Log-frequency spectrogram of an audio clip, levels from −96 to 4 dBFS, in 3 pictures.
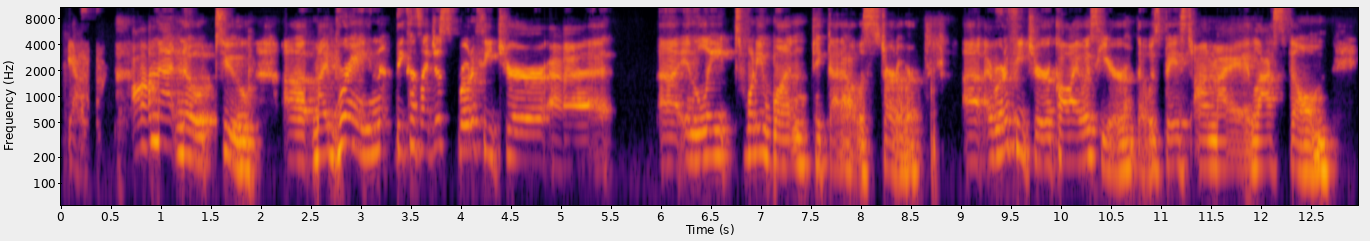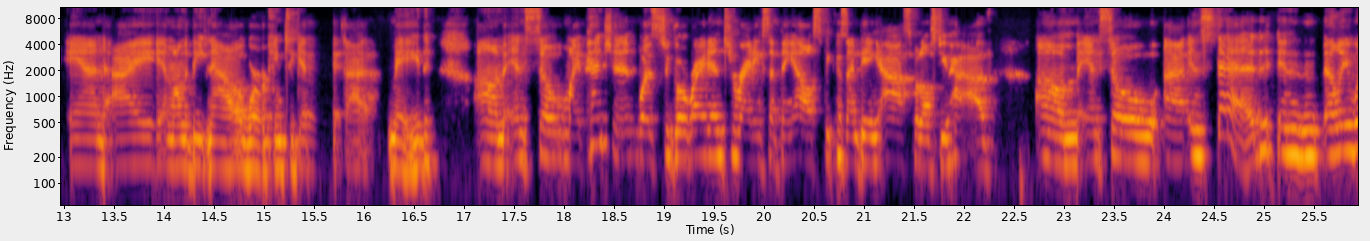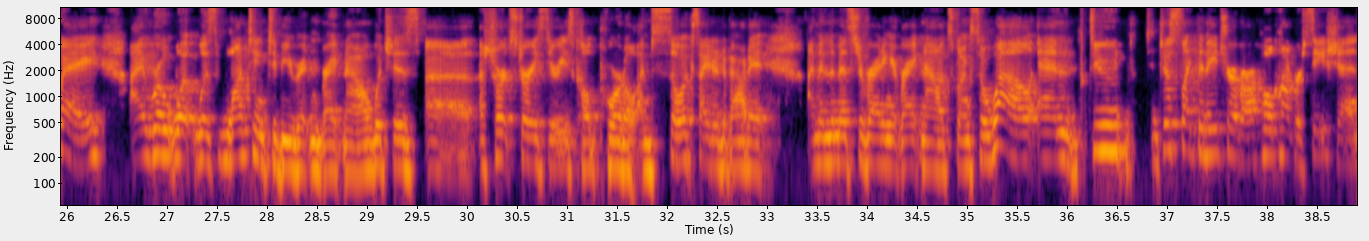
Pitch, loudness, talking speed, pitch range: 180 Hz, -21 LUFS, 200 wpm, 160-205 Hz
